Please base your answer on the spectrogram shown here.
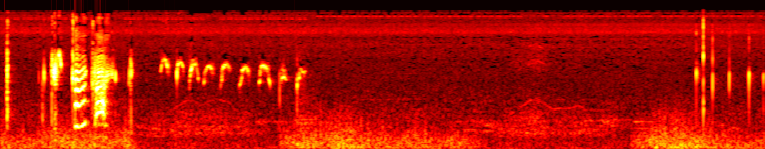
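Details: A hand-reared, very tame six-month-old male budgerigar chatters in a quick, high, scratchy burst, repeatedly saying "scooby doo", then gives a run of short chirps.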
